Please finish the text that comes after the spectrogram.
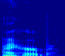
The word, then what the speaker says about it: iHerb: Yep, you pronounce the H in iHerb.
